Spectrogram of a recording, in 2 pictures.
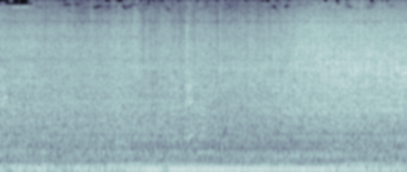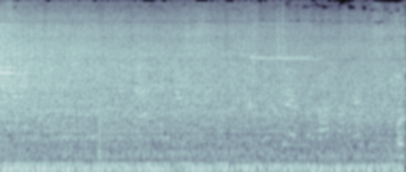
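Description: Low rumble of road traffic passing close by, swelling about two seconds in and easing off after about four seconds as a vehicle goes past.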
